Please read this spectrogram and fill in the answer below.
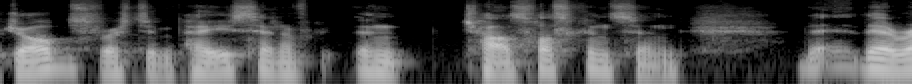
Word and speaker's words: Charles Hoskinson: I'm bullish on Avalanche, and also Phantom, But Cardano, I know that you've interviewed God, I can never pronounce his name properly. Hoskinson, Charles Hoskinson.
